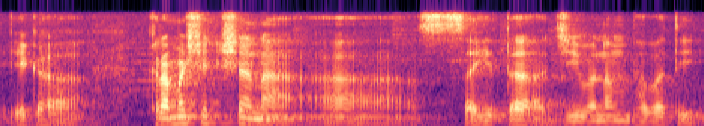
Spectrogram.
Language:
Sanskrit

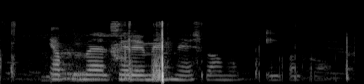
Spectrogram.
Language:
Icelandic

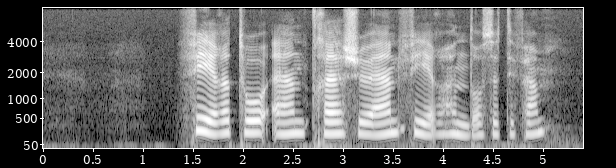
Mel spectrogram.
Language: Norwegian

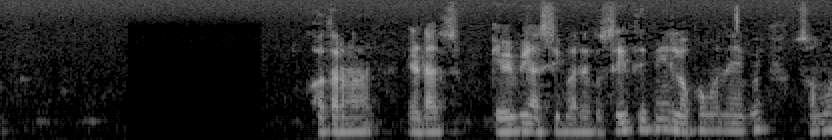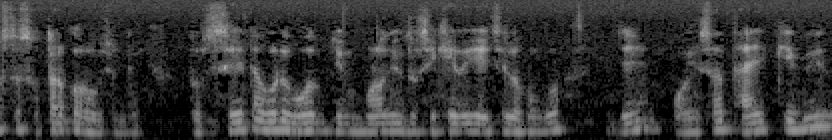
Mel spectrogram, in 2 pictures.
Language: Odia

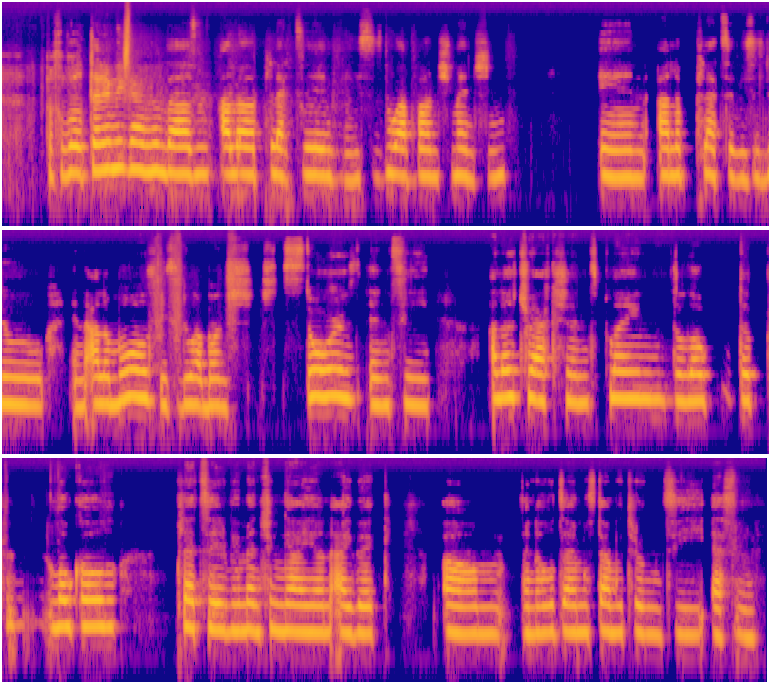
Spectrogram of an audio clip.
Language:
Yiddish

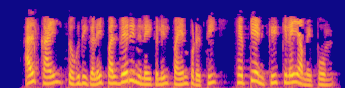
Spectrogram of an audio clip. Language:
Tamil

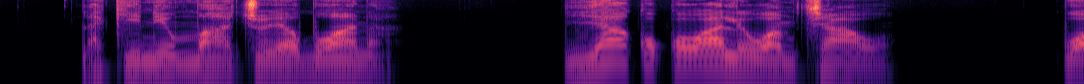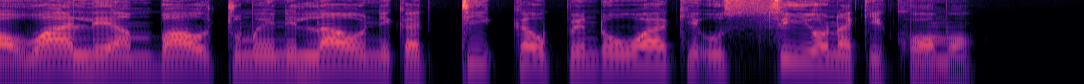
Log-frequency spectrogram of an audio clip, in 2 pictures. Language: Swahili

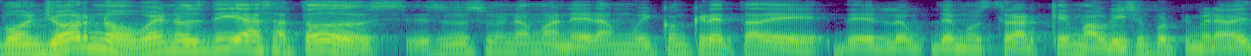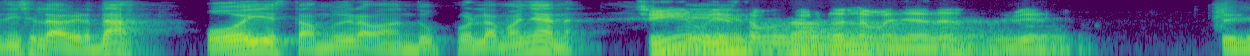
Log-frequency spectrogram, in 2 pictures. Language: Spanish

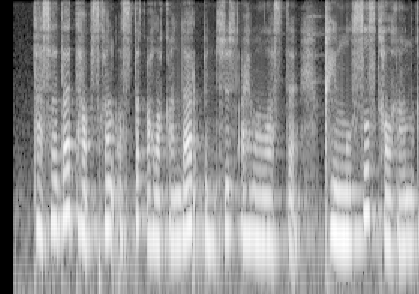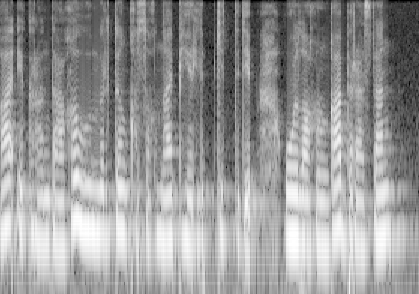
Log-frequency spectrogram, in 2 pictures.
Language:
Kazakh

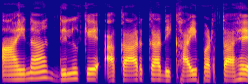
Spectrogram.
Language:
Hindi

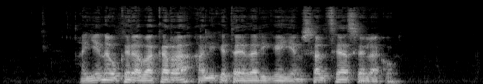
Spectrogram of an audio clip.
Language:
Basque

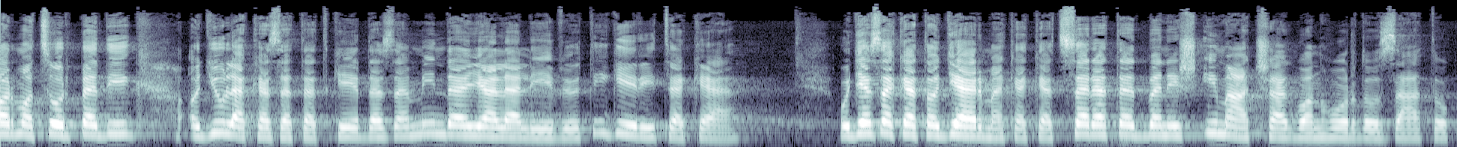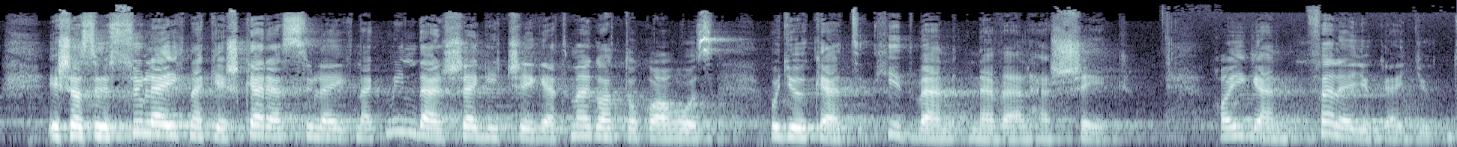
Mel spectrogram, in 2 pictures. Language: Hungarian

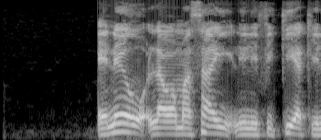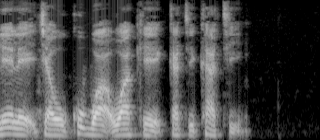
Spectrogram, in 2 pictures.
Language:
Swahili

